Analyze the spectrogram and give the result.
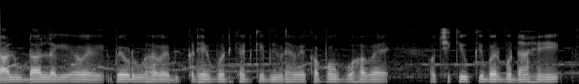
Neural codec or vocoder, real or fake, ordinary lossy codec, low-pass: none; real; none; 5.4 kHz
